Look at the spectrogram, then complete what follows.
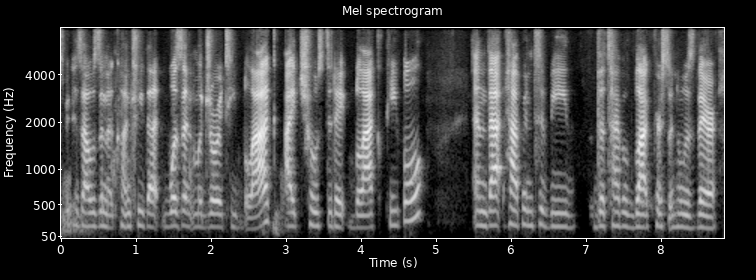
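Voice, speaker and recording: A woman's voice: medium pitch, sharp tone. A young Kenyan woman calling in to a chat show, talking casually with many ums and emphatic asides. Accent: Kenyan, sounding American to listeners. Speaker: caller.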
